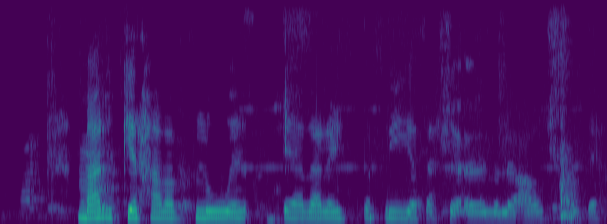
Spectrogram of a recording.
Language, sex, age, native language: Icelandic, female, 18-19, Icelandic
